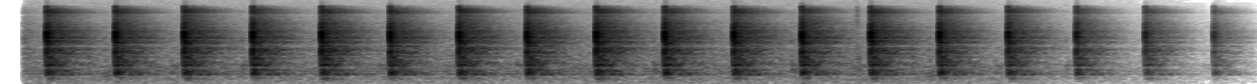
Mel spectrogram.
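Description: Mechanical pyramid metronome ticking at a quick steady beat of about three ticks a second, the ticks growing fainter near the end.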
